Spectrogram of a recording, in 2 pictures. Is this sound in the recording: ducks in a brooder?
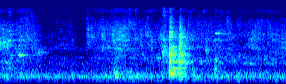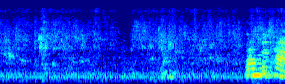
no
